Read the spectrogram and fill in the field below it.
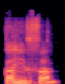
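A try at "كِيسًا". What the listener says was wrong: Bukan kai.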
